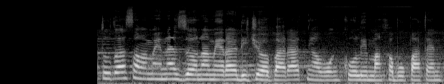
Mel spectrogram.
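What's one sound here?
A young woman speaks clearly and calmly into a microphone, like a news presenter.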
